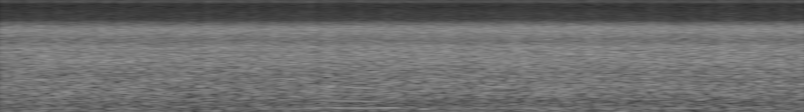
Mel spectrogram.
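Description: Dense, steady hiss of heavy rain pouring down on a leaking house roof without pause, a loud wash of noise filling the space and no voices present.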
